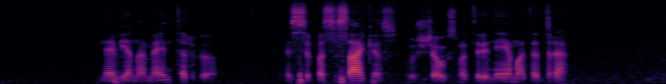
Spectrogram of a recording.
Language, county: Lithuanian, Vilnius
